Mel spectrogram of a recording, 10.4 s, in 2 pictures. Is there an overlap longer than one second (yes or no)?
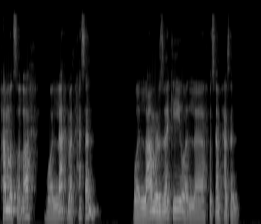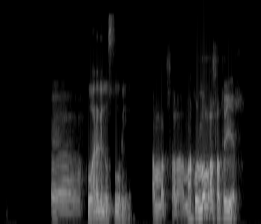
no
